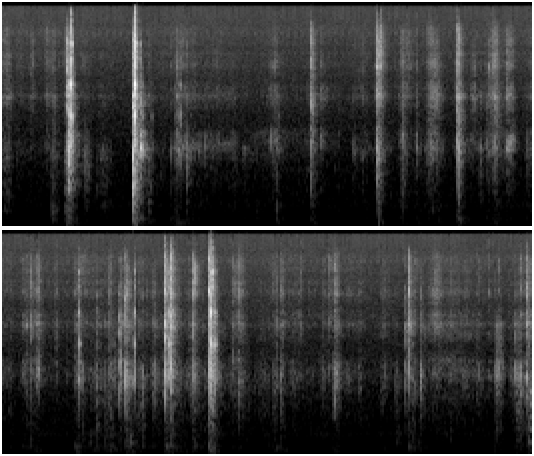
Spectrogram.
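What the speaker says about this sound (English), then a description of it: "I'm just going to shuffle the decks for you now." Tarot cards being shuffled by hand, the stiff new deck giving a run of crisp, irregular riffles and taps close to the microphone, alone without speech.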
